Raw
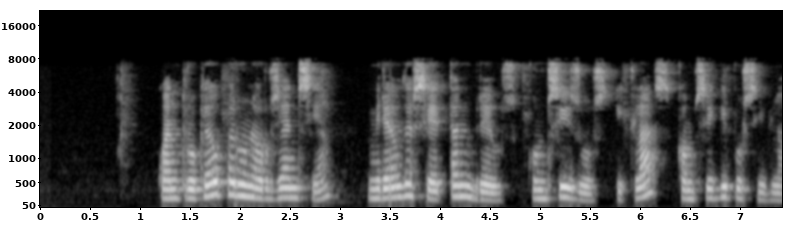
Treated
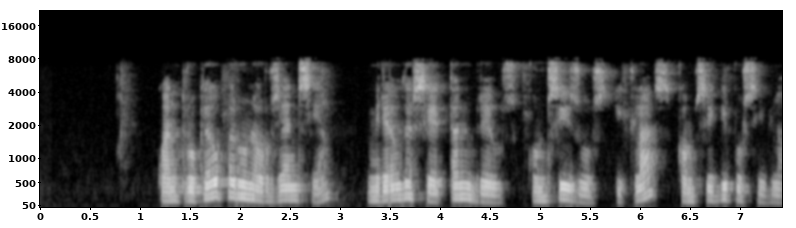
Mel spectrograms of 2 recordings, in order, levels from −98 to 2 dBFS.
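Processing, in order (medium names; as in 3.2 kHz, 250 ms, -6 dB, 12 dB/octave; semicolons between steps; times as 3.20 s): vibrato 0.45 Hz 22 cents; ring modulator 47 Hz; trim +2.5 dB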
